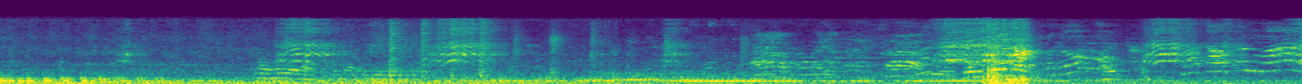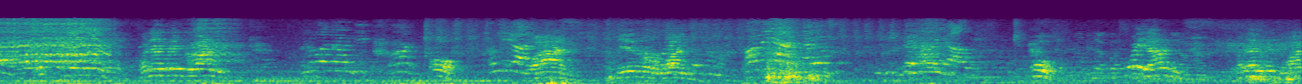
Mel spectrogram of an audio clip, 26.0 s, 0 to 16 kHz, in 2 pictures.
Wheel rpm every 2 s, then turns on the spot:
0, 20, 20, 0, 50, 40, 80, 20, 0, 0, 10, 0, 0.
none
